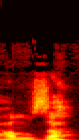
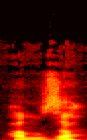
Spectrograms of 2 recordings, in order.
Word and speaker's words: হামজা: হামজা অক্ষর হলকের প্রথম থেকে শক্ত করে পড়তে হয়। হলক শব্দের অর্থ হলো গলা, বাংলাতে যেটা বলি গলা। যেমন আপনারা গলার নিচে হাত দিলে বুঝতে পারবেন, সে জায়গা থেকে হামজা উচ্চারণ হবে হামজা, হামজা, হামজা, হামজা, শক্ত করে আওয়াজটা বের হবে।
